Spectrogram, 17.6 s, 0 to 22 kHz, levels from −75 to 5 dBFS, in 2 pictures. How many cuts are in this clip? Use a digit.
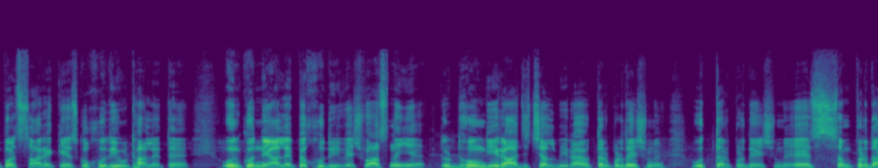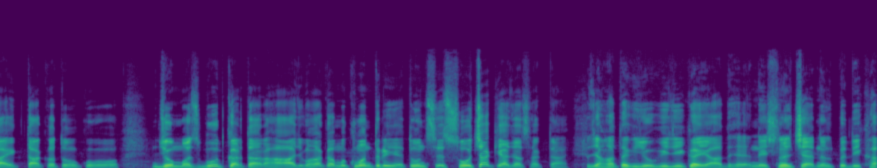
2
